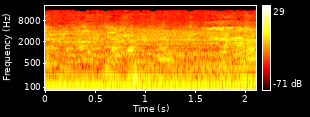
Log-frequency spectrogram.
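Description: Background music with a steady low drone, under people's high, excited shouts and cries rising and falling in pitch.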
